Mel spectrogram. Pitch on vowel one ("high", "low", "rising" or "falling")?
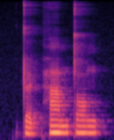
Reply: low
